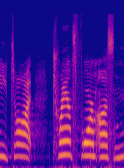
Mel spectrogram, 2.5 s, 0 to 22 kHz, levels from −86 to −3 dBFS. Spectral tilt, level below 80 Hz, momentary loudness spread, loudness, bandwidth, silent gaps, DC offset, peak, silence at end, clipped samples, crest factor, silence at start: -2 dB/octave; -68 dBFS; 9 LU; -28 LUFS; 15.5 kHz; none; under 0.1%; -14 dBFS; 0 s; under 0.1%; 16 dB; 0 s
